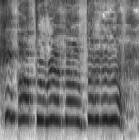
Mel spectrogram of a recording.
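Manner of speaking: very high, shrill, loud screaming cheer. Retelling an arcade shooting game, imitating a pastor screaming. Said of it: "he's screaming at me".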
